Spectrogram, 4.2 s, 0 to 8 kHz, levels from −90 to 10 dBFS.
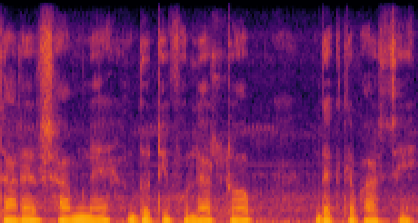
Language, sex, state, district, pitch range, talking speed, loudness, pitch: Bengali, male, Assam, Hailakandi, 135-150 Hz, 100 wpm, -14 LUFS, 145 Hz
